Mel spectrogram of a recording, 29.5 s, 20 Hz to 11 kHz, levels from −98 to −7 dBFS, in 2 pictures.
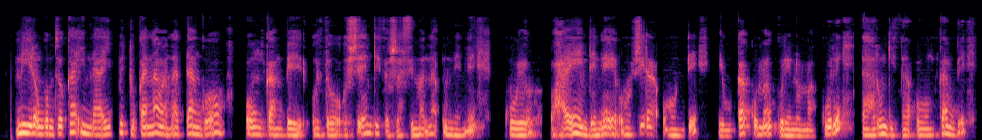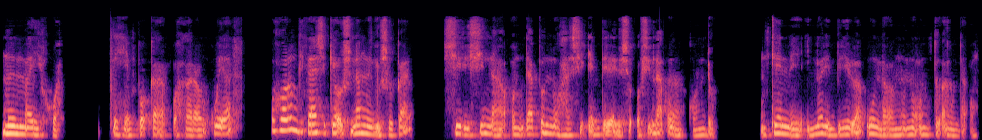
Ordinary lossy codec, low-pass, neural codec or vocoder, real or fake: AAC, 32 kbps; 7.2 kHz; codec, 16 kHz, 4 kbps, FunCodec, trained on LibriTTS, 50 frames a second; fake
